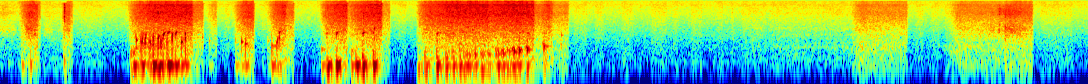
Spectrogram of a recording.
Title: Heavy breathing and stomach gurgling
